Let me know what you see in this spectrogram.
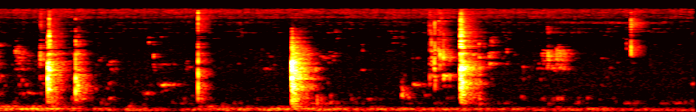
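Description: Close-up eating sounds: wet chewing and lip smacks, with a few sharp mouth clicks, the loudest about three seconds in. A steady low hum sits underneath.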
